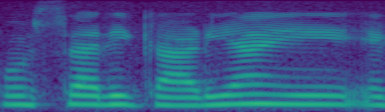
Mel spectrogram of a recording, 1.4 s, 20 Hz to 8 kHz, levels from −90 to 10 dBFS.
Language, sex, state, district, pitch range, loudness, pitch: Hindi, female, Bihar, Vaishali, 225-235 Hz, -27 LUFS, 230 Hz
